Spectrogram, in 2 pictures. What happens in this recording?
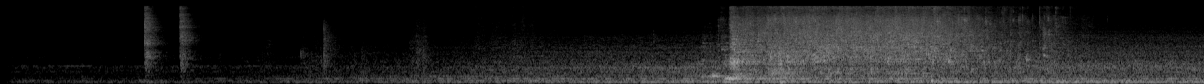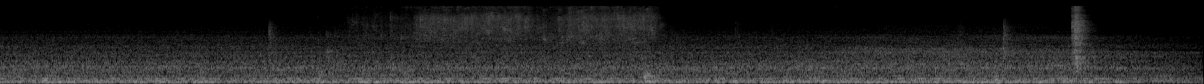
I entered the bathroom and turned on the light and air duct. I flushed the toilet and then turned on the sink water briefly. At the end the ventilation air duct was switched off.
